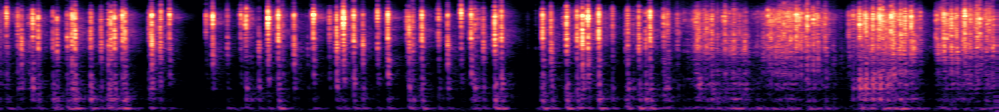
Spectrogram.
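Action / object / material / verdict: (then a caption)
scrape / woven wicker basket / wicker / none. Long nails of both hands rapidly scratch a hollow, empty woven wicker basket, producing dense, dry, bright crackling scratches with short clicky bursts. The scratching runs almost continuously, with brief pauses and smoother sustained rasps toward the end.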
